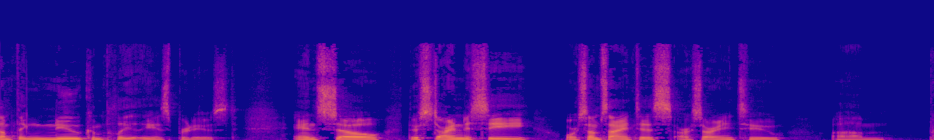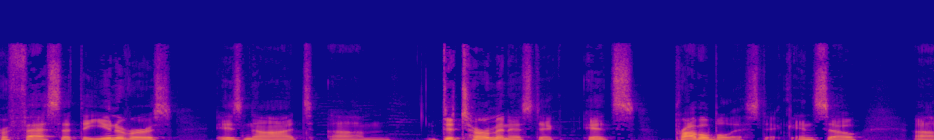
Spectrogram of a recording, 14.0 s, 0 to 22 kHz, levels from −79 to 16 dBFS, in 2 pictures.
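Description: No technical faults can be heard in the speech at any point.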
